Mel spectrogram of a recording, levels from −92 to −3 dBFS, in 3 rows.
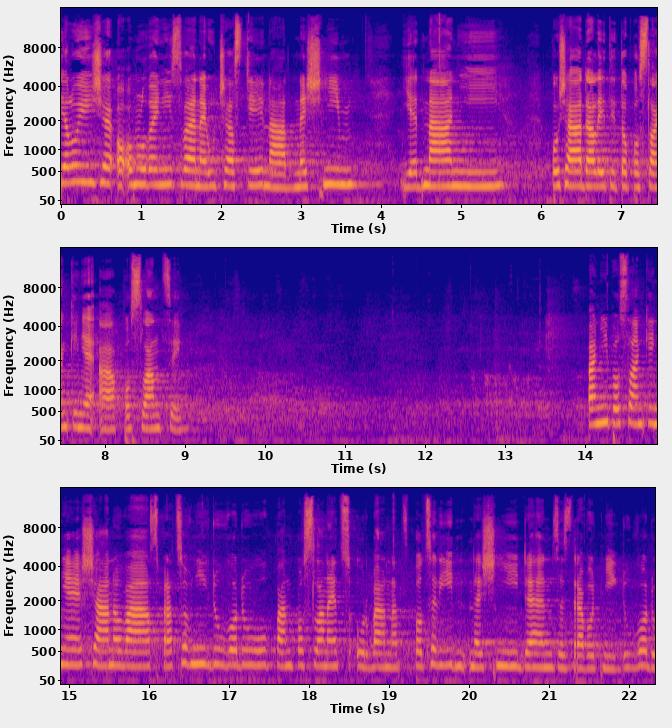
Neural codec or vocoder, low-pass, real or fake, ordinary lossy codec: none; 14.4 kHz; real; MP3, 64 kbps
